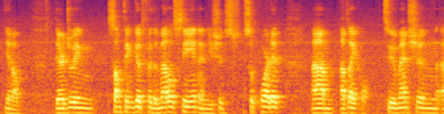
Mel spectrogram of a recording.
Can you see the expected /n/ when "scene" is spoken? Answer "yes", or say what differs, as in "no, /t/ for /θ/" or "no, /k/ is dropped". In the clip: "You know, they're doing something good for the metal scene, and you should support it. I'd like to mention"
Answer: yes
